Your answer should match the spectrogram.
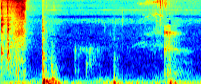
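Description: A few short, faint clicks and ticks in a quiet pause, with a sharper click just after the start and a brief low sound about half a second in.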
